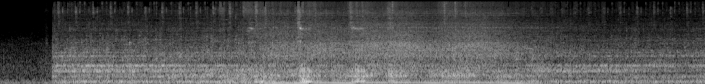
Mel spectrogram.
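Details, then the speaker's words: 1998 Honda CR-V, 272,000 miles, head gasket and water pump previously replaced: catches then idles lumpy and uneven with stumbling beats and sagging revs, like running on three cylinders, wanting to die; check-engine light blinks; owner unsure, even wonders about a spun bearing. "it sounds like I don't know what's wrong with it I feel like it's just running on three Pistons or something but it's also the engine light blinks and it just it runs horrible"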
